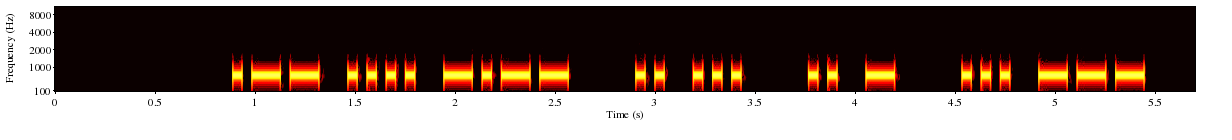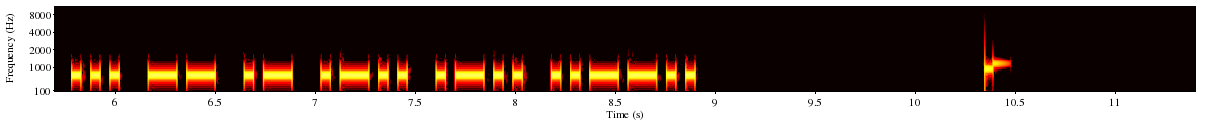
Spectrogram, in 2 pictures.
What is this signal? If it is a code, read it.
Morse code, heard as a keyed tone, about 25 wpm, 700 Hz. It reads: WHY IS IT SO SMALL?
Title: Sentences from Top 1000 Words - Review Part 1 - 25wpm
